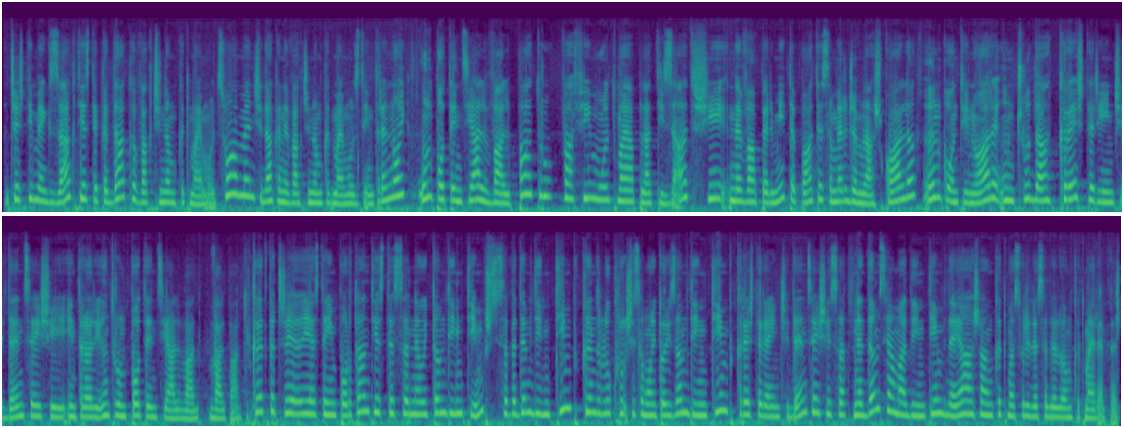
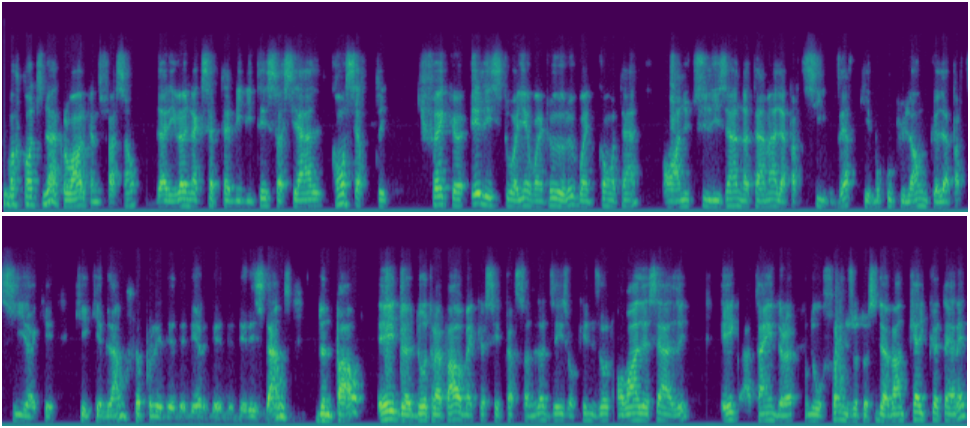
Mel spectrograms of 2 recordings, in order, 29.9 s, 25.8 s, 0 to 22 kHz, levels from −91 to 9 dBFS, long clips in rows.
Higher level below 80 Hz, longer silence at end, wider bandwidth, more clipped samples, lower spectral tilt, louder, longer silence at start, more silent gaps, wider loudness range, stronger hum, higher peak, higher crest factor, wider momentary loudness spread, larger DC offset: first, -34 dBFS vs -68 dBFS; about the same, 0 s vs 0 s; first, 14.5 kHz vs 9.2 kHz; neither; first, -5.5 dB/octave vs -3.5 dB/octave; about the same, -20 LUFS vs -20 LUFS; about the same, 0.05 s vs 0 s; neither; second, 1 LU vs 6 LU; neither; second, -8 dBFS vs -2 dBFS; second, 12 dB vs 18 dB; second, 3 LU vs 11 LU; second, under 0.1% vs 0.6%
